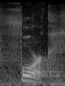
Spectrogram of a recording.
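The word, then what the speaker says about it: Forcht: accepted a position with fork bank as a commercial banker just this past april fork is spelled f-o-r-c-h-t but it's pronounced fork case case you've ever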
